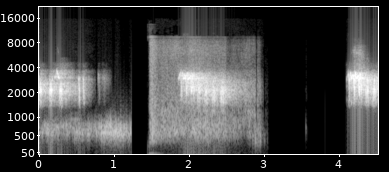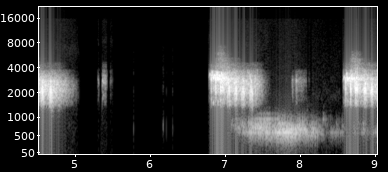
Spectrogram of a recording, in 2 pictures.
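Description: Long-tailed tit giving four or five short, buzzy, rolling trills, each under a second, spaced a few seconds apart, with softer low murmurs between them.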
